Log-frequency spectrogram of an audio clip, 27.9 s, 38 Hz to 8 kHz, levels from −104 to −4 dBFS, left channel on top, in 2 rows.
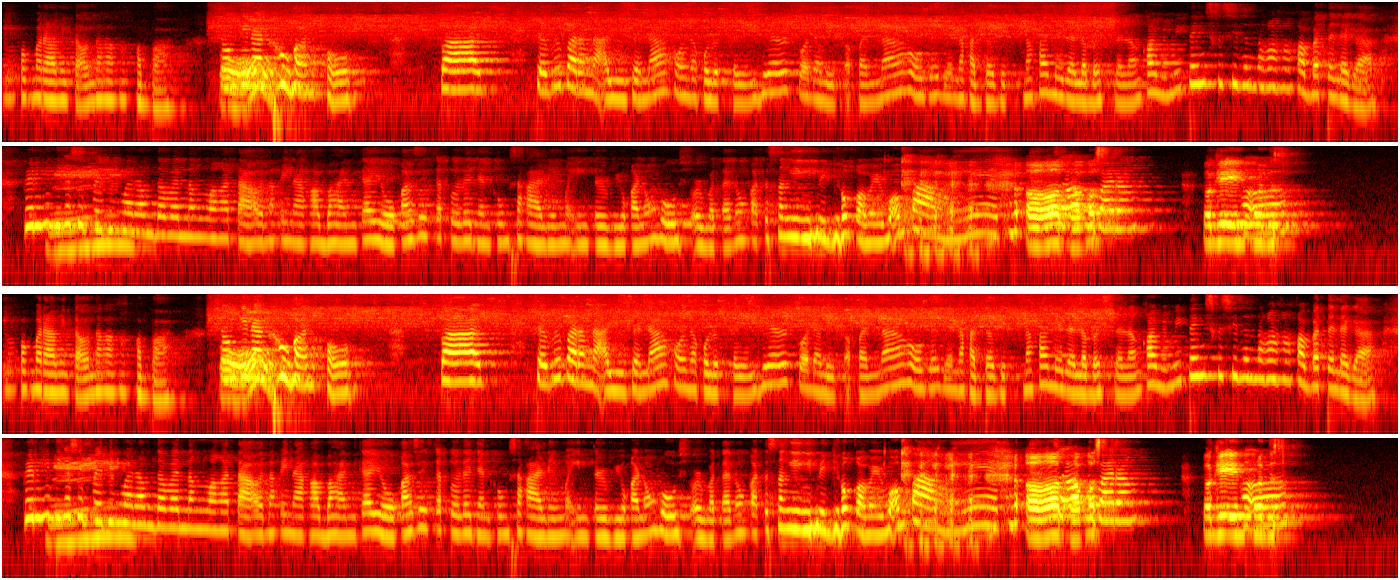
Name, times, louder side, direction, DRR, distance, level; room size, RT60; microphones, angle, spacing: voice 1, 0.0-1.7 2.1-3.6 3.9-4.0 4.4-23.9 24.2-25.3 26.4-26.8, right 3 dB, 90° right, 10 dB, 1.4 m, -34 dB
sound 1, 2.0-11.1, right 4 dB, 35° right, 4.3 m, -48 dB
voice 2, 2.2-2.7 14.4-15.3 23.0-23.1 23.8-24.7 26.0-26.8, right 2 dB, 55° right, 7 dB, 2.4 m, -26 dB
29.5 x 14.5 x 8.5 m, 0.84 s
head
